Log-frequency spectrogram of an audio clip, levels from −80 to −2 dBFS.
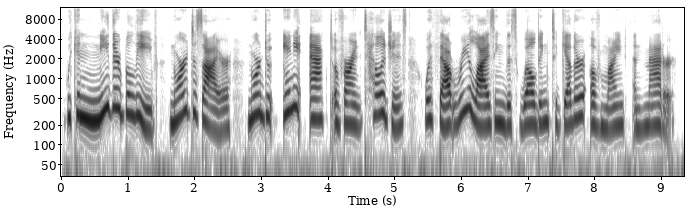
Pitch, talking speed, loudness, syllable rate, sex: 230 Hz, 140 wpm, -20 LUFS, 4.8 syllables/s, female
